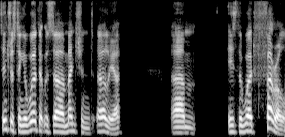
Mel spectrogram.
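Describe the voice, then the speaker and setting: With lively intonation and a fairly high pitch, a man talks at a moderate pace, leaving long, frequent pauses. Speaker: university drawing educator. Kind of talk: slide presentation. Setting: video call.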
